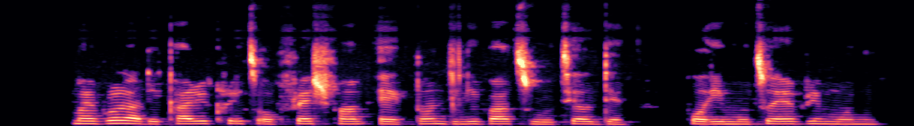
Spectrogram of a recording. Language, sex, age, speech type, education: Nigerian Pidgin, female, 15-29, spontaneous, tertiary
